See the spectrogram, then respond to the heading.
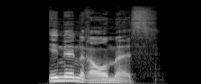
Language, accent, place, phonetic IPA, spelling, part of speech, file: German, Germany, Berlin, [ˈɪnənˌʁaʊ̯məs], Innenraumes, noun, De-Innenraumes.ogg
- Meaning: genitive of Innenraum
